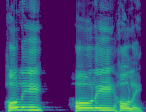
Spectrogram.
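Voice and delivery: drawn-out calling out, stepping down in pitch; imitated seraphim cry. Seraphim flying around the throne, imitated calling out. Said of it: "they're shouting out".

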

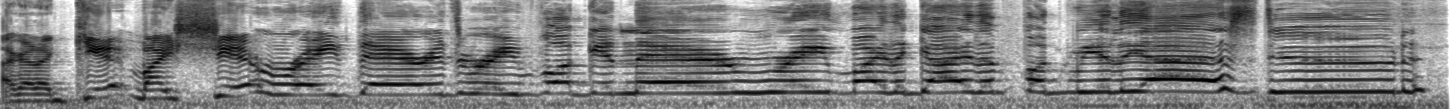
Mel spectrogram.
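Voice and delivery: high, strained yelling at the game; frantic high yell. Real, not acted. Gamer frantic to get his stuff back, high yell.

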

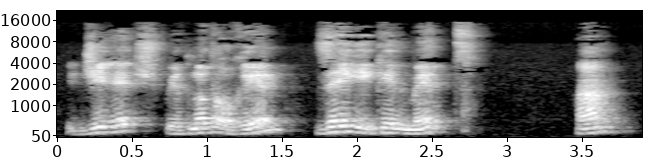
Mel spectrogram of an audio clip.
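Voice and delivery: normal talking voice

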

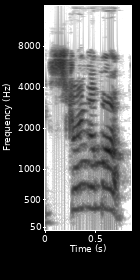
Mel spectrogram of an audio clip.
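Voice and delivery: bay for his punishment; men of the town calling for his punishment; angry mob. A narrator's reading. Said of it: "the men of the town said".

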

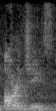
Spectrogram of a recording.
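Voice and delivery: ORANGES drawn out with a voiced j then z ending; plural final z. Shown as a demonstration. Teacher models the plural for students, ORANGES ending in z. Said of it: "phải có âm giờ phía cuối".

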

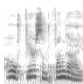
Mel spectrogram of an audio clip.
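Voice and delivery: loud, slow, high startled cry; sudden exclamation. Acted. Brownie remembering her provisions, loud startled exclamation. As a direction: exclaim it as if struck by a sudden thought.

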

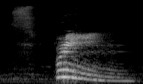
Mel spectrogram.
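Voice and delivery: SPRING starting on a long hissed S, no vowel before it; pure initial S. Shown as a demonstration. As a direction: stretch the S of "spring", "sss-pring". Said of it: "solamente la S". (solo la S inicial, alargada)

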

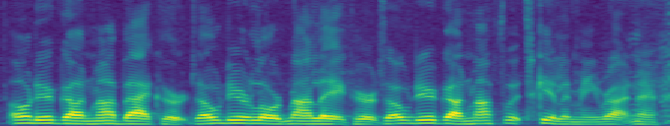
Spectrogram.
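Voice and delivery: low, quiet running grumble of aches; muttered complaint-prayer. Retold or imitated. Preacher mimicking worshipper muttering through the service, low complaint-prayer. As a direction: mimic someone praying under their breath. Imitates someone praying about aches all along.

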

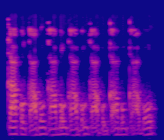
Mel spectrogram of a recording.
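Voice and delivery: a gentle imitation of a turkey's gobble. Teacher lightly imitates a turkey for children. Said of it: "Which one says".

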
